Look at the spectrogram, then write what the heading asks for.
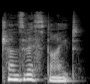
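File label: "transvestite", British English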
